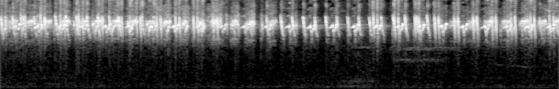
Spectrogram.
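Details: Lure call of a bar-winged prinia, made to attract birds: fast, high chirping notes packed closely together in an unbroken stream, with a few brief dips in the rhythm.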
